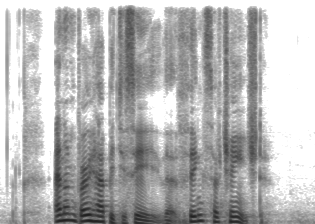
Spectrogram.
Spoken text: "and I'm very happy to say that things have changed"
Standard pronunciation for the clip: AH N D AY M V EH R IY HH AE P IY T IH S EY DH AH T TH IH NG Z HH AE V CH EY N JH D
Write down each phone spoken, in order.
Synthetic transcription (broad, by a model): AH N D AY M V EH R IY HH AE P IY T IH S EY DH AH T TH IH NG Z HH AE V CH EY N JH D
